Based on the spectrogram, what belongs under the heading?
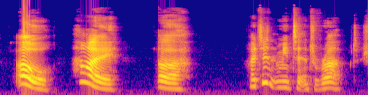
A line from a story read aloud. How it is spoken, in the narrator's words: she says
